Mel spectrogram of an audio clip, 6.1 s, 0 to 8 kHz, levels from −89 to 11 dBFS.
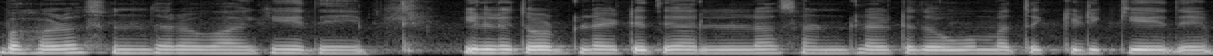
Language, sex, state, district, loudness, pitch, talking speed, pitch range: Kannada, female, Karnataka, Belgaum, -18 LUFS, 180 Hz, 130 wpm, 175-185 Hz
